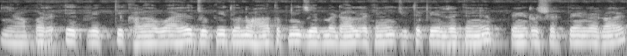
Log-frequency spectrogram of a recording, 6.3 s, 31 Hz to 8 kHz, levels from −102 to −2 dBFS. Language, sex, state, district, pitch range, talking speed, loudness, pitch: Hindi, male, Bihar, Madhepura, 120-125 Hz, 255 wpm, -15 LUFS, 120 Hz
